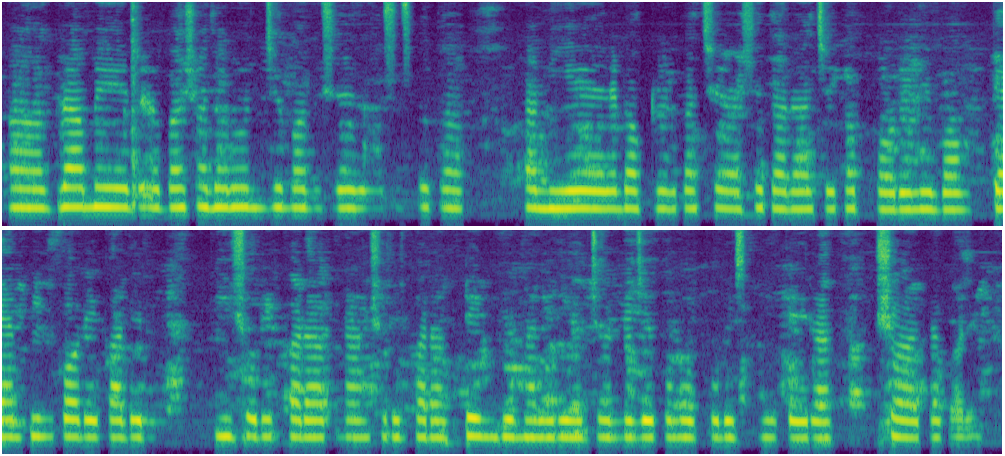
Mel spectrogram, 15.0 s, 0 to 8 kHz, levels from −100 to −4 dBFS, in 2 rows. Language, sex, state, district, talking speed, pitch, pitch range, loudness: Bengali, female, West Bengal, North 24 Parganas, 145 wpm, 235 Hz, 225-245 Hz, -17 LUFS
